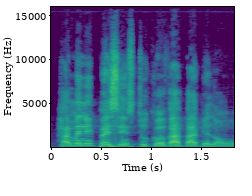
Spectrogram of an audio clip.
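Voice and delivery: ordinary talk

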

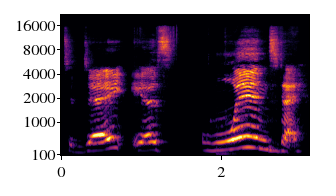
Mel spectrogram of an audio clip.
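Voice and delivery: drawn-out words for English learners; slow and clear. Shown as a demonstration. Teacher slowing down for students learning English. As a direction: stretch each word out for learners. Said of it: "for all of my friends out there learning English".

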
